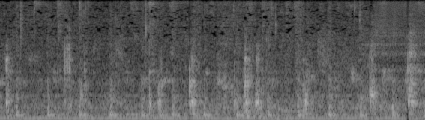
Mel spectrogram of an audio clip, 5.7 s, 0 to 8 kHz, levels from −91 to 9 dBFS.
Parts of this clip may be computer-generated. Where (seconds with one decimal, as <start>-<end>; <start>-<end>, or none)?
5.0-5.7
